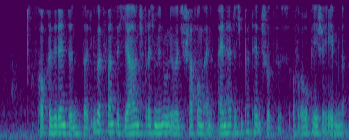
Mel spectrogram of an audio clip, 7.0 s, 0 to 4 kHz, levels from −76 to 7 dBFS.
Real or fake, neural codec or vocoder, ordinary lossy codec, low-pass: real; none; MP3, 32 kbps; 3.6 kHz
